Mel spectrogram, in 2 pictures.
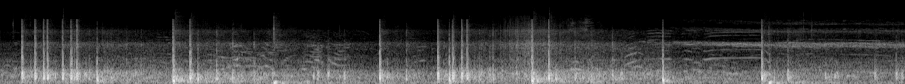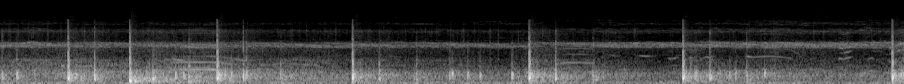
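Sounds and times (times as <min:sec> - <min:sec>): crackling firework pops: 0:00.0 - 0:18.0
firework bangs: 0:00.0 - 0:18.0.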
